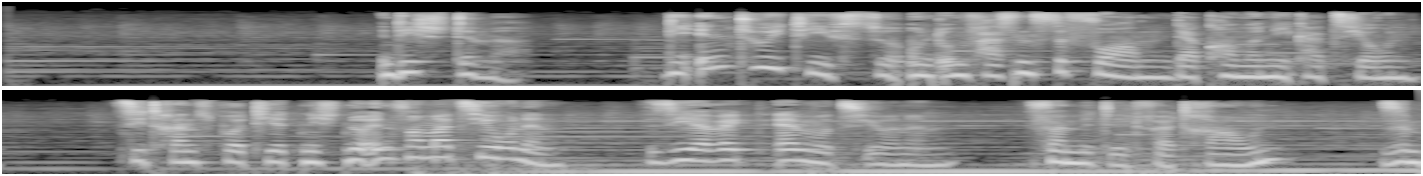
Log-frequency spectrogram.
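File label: German, female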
